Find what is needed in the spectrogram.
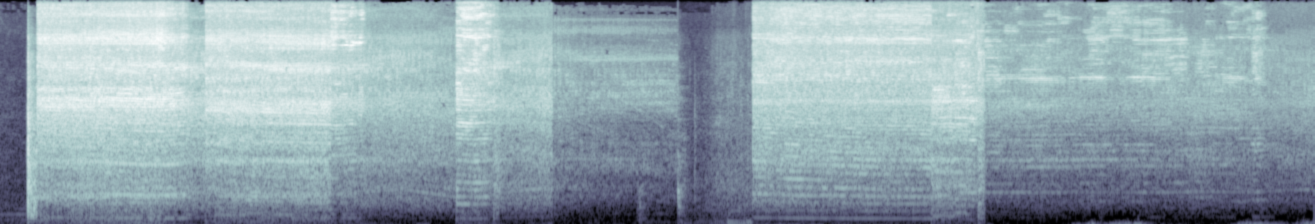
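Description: Steel plate being ground round by hand against a power disc sander, a harsh grinding noise of abrasive on steel. It comes in several separate stretches with abrupt starts and stops, loudest in the first few seconds, with a short silent break about two thirds of the way through.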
